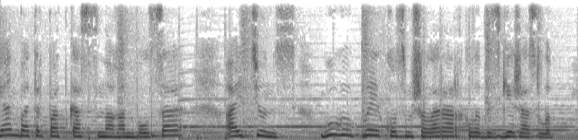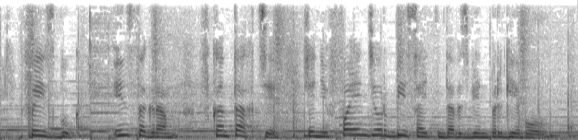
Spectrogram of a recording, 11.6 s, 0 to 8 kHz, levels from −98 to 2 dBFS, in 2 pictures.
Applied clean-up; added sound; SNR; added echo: none; none; none; none.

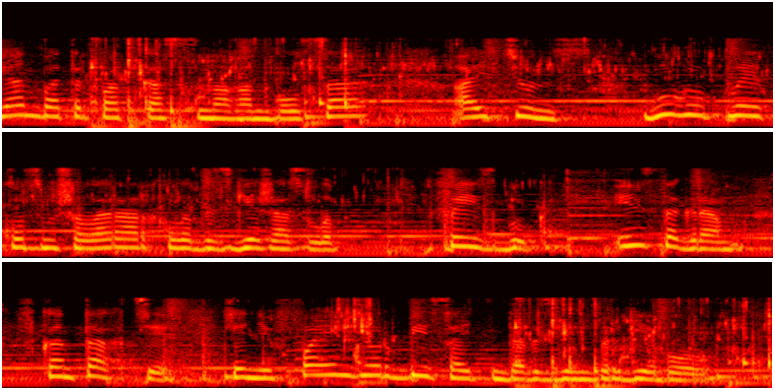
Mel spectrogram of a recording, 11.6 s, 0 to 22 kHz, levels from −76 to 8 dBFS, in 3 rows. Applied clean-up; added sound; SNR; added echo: none; Liquid; 11 dB; none.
